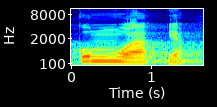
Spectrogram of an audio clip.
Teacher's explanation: mimnya dibunyikan secara jelas atau jelas bunyi m-nya, cukup ditekan saja, tidak perlu ditahan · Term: idhar syafawi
